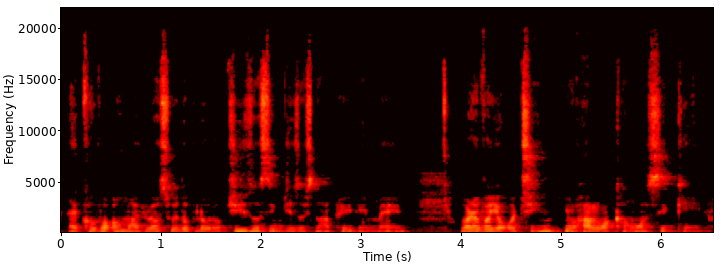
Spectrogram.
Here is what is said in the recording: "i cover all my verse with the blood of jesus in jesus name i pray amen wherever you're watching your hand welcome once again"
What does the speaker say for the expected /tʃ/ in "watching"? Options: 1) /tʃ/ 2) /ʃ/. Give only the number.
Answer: 1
